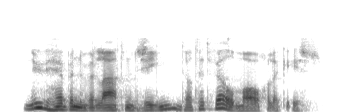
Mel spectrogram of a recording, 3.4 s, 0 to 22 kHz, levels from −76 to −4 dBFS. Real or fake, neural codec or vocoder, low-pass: fake; vocoder, 44.1 kHz, 128 mel bands every 512 samples, BigVGAN v2; 5.4 kHz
